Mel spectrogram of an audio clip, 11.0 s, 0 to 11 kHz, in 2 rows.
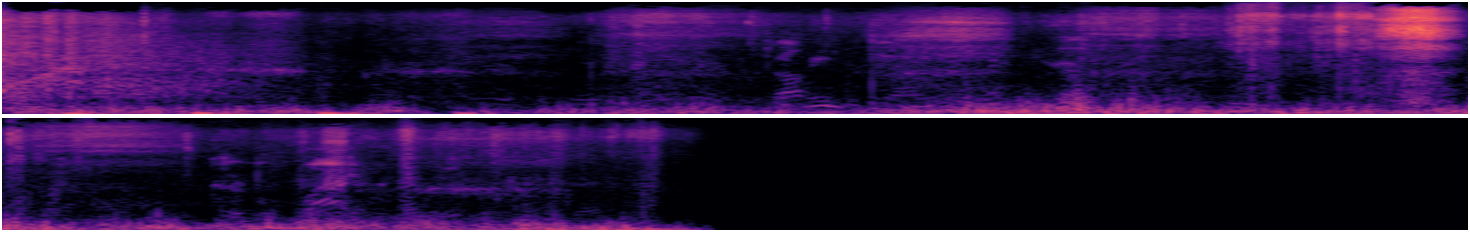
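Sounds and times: wind buffeting microphone: 0:00.0 - 0:08.2.

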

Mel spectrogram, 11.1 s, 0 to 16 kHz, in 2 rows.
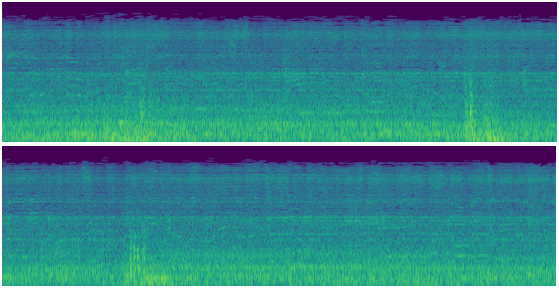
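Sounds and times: car engine and road noise: 0:00.0 - 0:11.0
music from car radio: 0:00.0 - 0:11.0.

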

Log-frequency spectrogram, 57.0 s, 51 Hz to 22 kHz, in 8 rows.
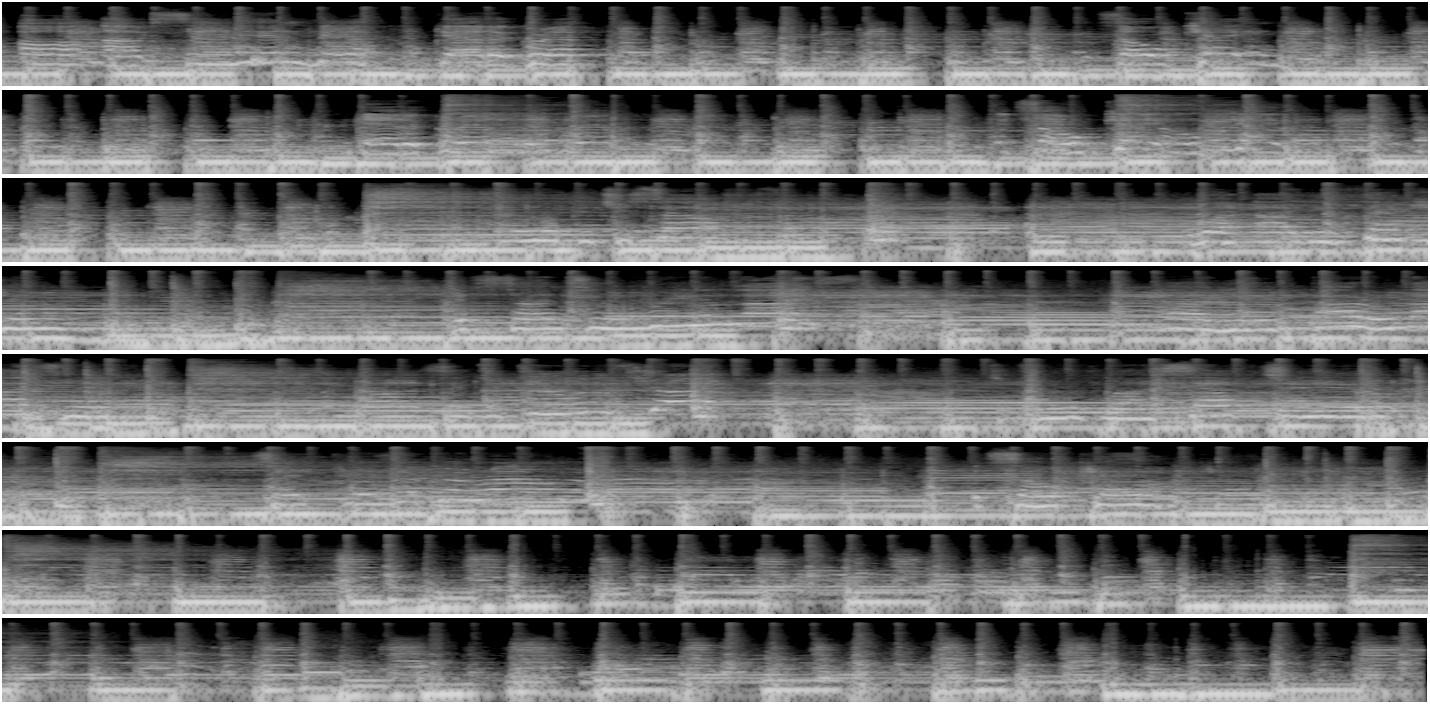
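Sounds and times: drum kit: 0:00.0 - 0:57.0
electric guitar: 0:00.0 - 0:57.0.

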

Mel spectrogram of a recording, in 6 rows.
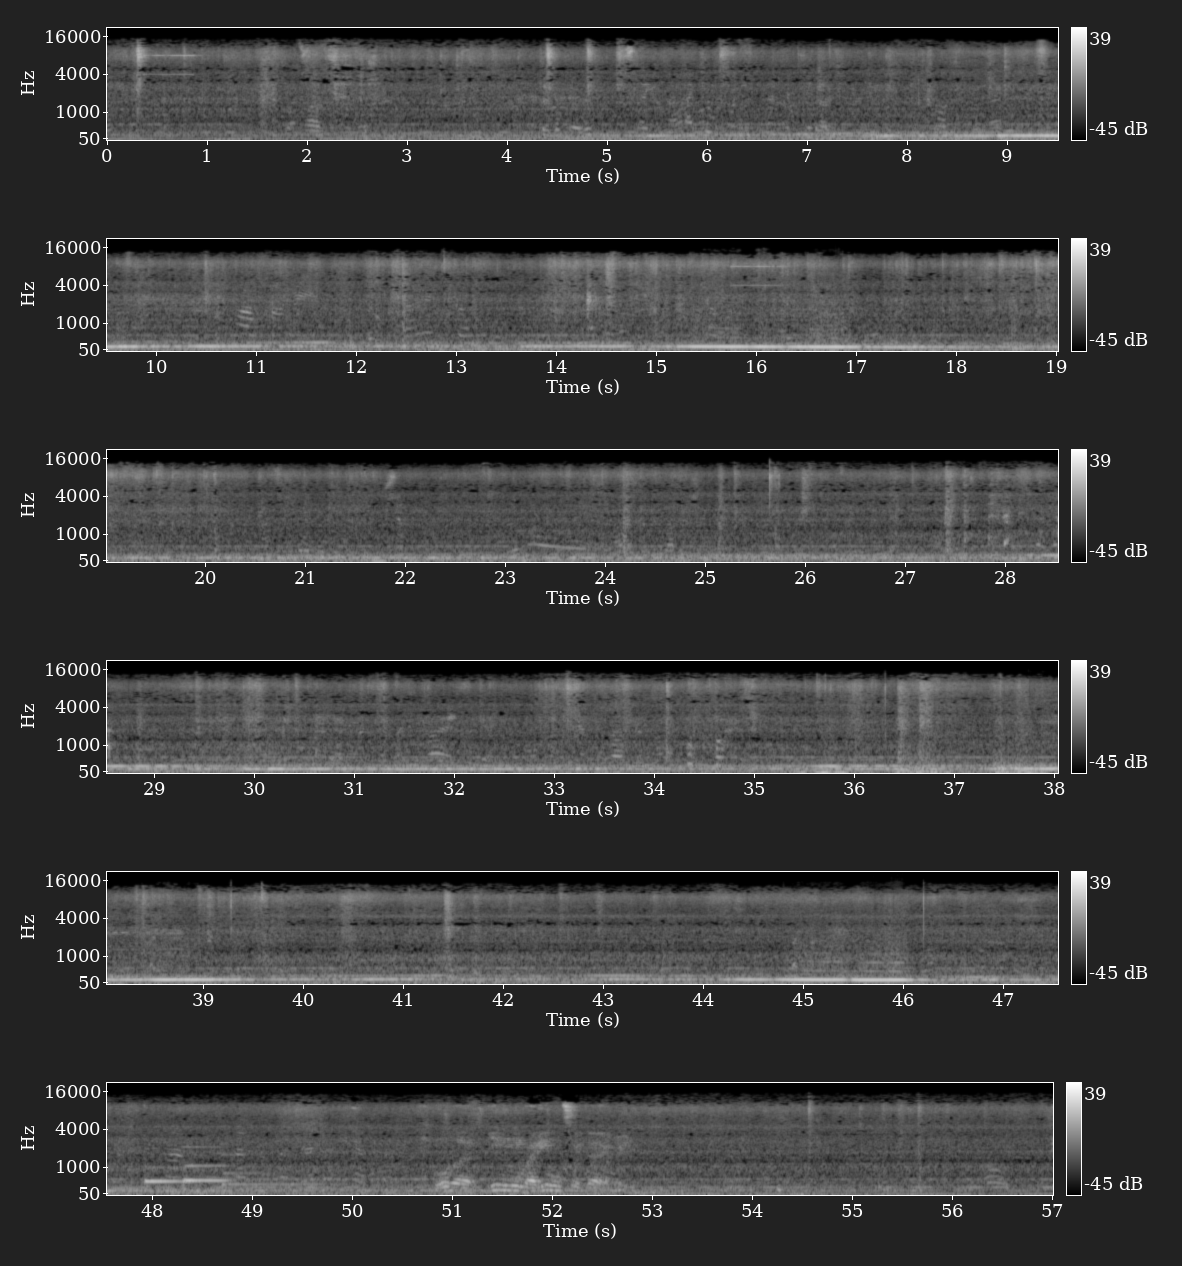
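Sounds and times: tram interior hum: 0:00.0 - 0:57.0
tram rolling rumble: 0:00.0 - 0:57.0.

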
